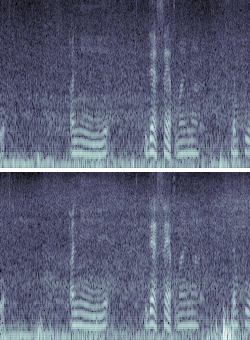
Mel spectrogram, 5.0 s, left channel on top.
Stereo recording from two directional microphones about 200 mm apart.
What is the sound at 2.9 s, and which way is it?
Speech, 15° left (ahead or behind).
